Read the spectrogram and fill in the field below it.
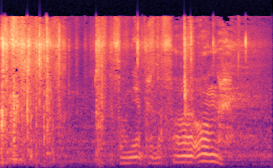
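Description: Plastic sheeting rustles close by.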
